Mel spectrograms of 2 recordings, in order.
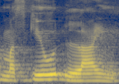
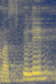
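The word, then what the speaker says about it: masculine: The right pronunciation of this word is नॉट मस्क्यूलाइन, ये लिखा हुआ है जी, ठीक है. और इसको फेमिनाइन नहीं पढ़ते, ना ये लाइन है और ना ये नाइन है. इसे क्या पढ़ते हैं? राइट प्रोनाउंसिएशन इसका क्या है? मस्कुलिन और फेमिनिन.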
